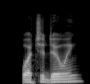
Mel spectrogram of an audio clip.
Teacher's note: What a what a it sounds like a ch sound here. Actually we've cut out completely the word are and the word you just becomes cha.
